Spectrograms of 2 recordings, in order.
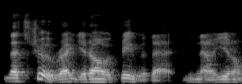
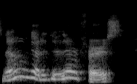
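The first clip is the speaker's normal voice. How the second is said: a mother laying down the rule, pitched much higher; mother's voice; 10 semitones higher than usual. Retold or imitated. Mom refusing her son, said higher. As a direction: mimic a mom insisting chores come first. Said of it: "And then she says".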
